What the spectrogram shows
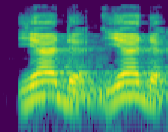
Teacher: Dal sukun ini kita baca dengan pantulan yad. Nah, ini menarik lagi ini bergabung lagi ini.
